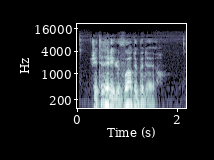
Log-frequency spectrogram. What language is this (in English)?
French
